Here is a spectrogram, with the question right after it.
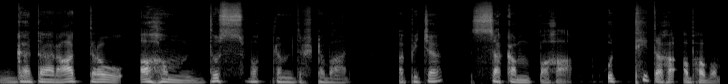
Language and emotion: Sanskrit, fearful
